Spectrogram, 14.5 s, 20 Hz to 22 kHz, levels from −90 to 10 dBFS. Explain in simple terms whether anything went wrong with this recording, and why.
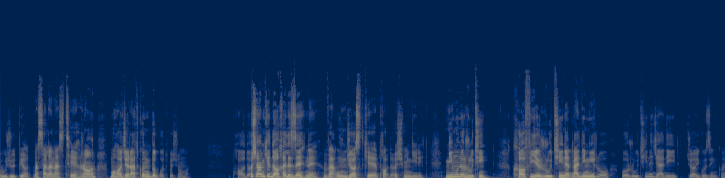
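Something did go wrong: the speech has a sudden gain jump, three times. The level drops sharply and instantly at 3.16 s until 5.02 s, again briefly from 7.71 to 7.90 s, and once more from 11.89 s to the end. The background falls along with the voice, so the whole signal got turned down at once, likely a gain setting applied in one step with no gradual fade.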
